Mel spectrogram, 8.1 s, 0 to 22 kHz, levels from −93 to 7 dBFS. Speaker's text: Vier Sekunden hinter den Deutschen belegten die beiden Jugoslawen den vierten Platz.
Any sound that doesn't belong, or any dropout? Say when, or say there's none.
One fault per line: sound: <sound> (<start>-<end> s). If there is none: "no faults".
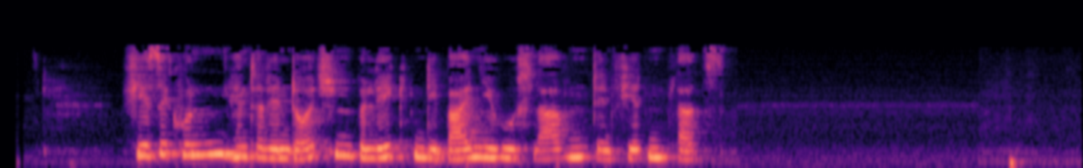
no faults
